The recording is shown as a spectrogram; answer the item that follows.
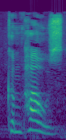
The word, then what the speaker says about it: compose: không sai câu này compose trọng âm rơi vào âm tiết số 2 không mang trọng âm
